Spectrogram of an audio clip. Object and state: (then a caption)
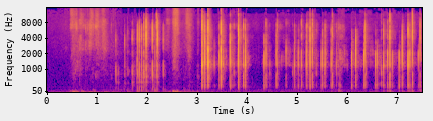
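Plastic jar tapped and scratched. A white plastic supplement jar with a blue label and a ridged white screw lid is held in both hands and tapped and scratched with long painted nails on its body and lid. A soft, scratchy rustle opens the clip, then gives way to fast, sharp plastic clicks with a bright edge. Each tap stops dead with no ring.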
